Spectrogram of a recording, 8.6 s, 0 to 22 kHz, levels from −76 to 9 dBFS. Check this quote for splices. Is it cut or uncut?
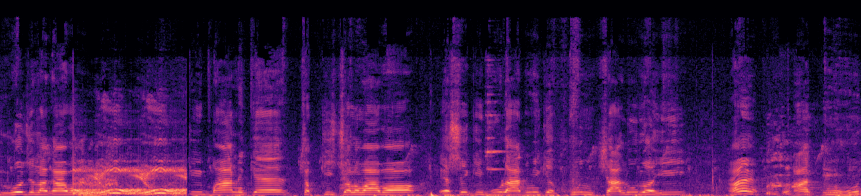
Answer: uncut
